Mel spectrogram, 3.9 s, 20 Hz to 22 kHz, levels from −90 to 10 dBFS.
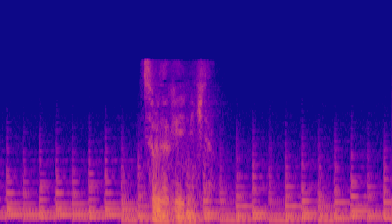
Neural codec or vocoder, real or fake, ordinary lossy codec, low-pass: none; real; none; 7.2 kHz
